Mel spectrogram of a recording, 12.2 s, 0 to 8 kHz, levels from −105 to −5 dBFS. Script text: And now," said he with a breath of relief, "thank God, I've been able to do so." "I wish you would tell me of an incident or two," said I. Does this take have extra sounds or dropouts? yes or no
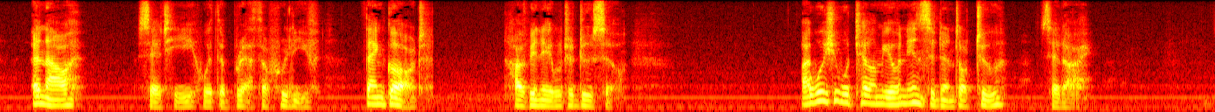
no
